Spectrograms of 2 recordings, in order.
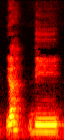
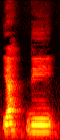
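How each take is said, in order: Both takes have the same delivery.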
